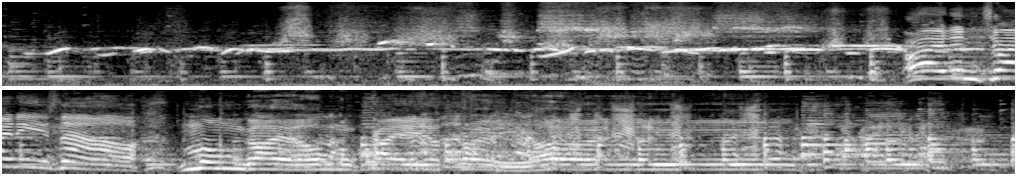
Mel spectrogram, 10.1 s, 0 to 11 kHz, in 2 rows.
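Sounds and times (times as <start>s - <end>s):
several people whistling a wavering tune: 0.0s - 4.9s
noise: 0.0s - 10.1s
laughter: 1.5s - 4.7s, 5.8s - 10.1s
speech: 4.6s - 10.1s.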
